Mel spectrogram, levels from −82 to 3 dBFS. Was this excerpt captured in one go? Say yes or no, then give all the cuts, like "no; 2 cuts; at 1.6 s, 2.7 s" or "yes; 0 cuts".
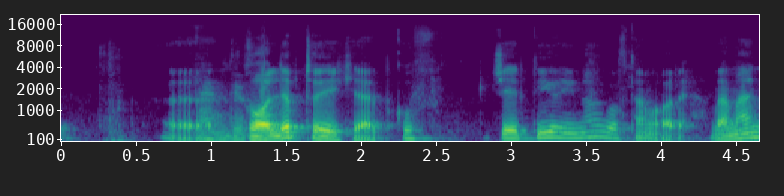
yes; 0 cuts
